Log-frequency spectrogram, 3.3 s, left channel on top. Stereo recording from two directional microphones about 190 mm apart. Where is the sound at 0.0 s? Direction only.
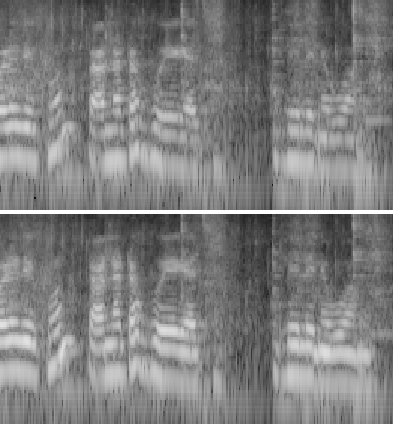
40° right (ahead or behind).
